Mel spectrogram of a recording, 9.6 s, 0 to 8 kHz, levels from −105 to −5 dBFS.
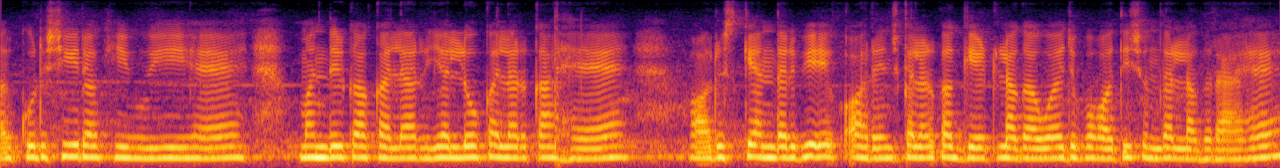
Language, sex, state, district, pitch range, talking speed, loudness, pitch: Hindi, female, Uttar Pradesh, Ghazipur, 185-200 Hz, 200 wpm, -16 LUFS, 195 Hz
